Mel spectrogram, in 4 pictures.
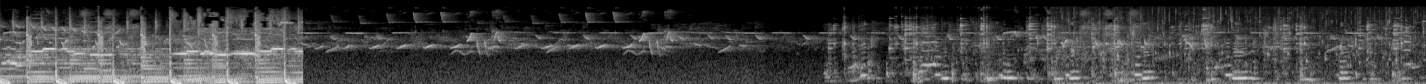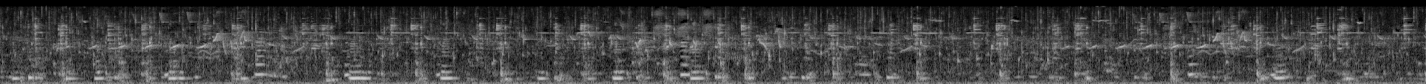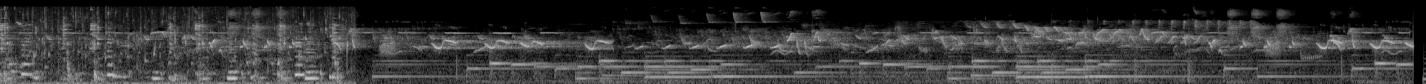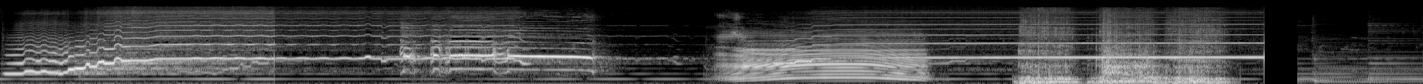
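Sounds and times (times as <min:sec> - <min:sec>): water splashing into pool: 0:08.3 - 0:32.1.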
